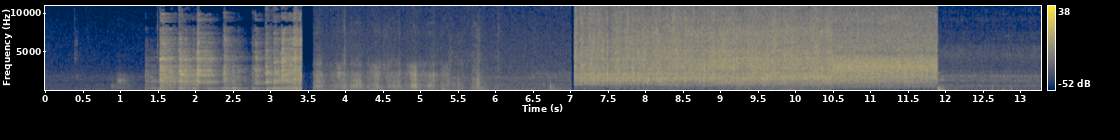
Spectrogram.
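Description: A serrated knife saws through a crusty sesame burger bun with scattered crackling. About seven seconds in, food frying in a hot pan sets off a loud, steady sizzle that lasts about five seconds and cuts off abruptly.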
